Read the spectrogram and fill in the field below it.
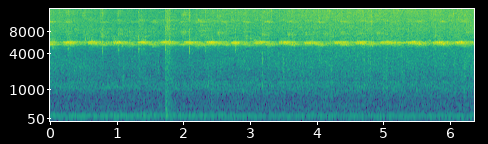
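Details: Two-spotted crickets, about a thousand kept together in a cricket 'apartment' colony, produce a continuous shrill pulsing chirp chorus that swells and fades in a gentle rhythm, with a few faint clicks and a low background hum.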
